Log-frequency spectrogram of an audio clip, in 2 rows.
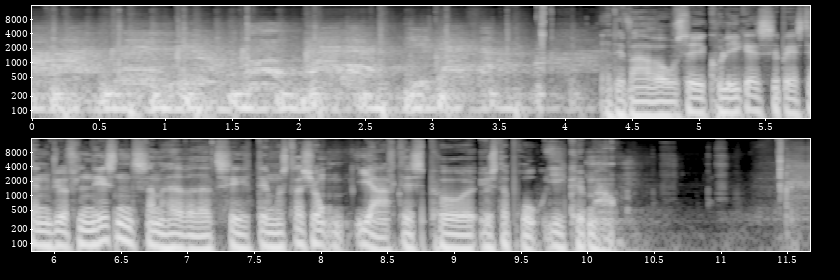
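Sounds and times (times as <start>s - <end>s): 
demonstration crowd chanting a battle song: 0.0s - 4.4s
speech: 4.4s - 10.5s.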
